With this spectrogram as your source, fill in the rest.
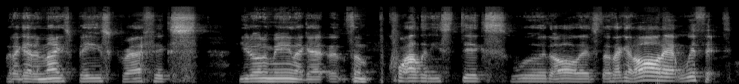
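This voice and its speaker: Blunt skeptical man with a bright voice. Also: mid-range voice, steady tone, moderate pace. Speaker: podcast co-host. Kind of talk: casual chat.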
